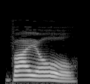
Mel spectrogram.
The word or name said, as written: viole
